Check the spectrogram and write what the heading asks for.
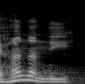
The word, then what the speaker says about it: Hanani: Hanani, e se for hebraico é Hanani, sílaba tônica no final, e é o nome hebraico.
